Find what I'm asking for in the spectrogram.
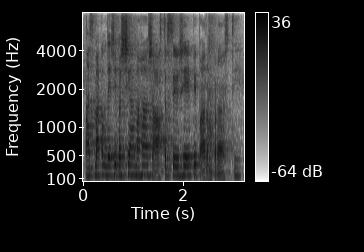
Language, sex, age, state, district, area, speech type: Sanskrit, male, 18-30, Karnataka, Chikkamagaluru, rural, spontaneous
